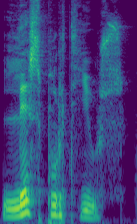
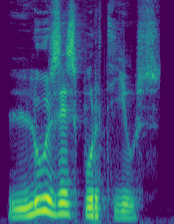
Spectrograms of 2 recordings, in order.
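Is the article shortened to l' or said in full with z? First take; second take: shortened; full z. First: The article is cut to a single l sound. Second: The full article links with a z sound. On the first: The speaker calls it wrong. "podem pas mai dire l'esportius" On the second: The speaker calls it right. "amb una S que sona com una Z"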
